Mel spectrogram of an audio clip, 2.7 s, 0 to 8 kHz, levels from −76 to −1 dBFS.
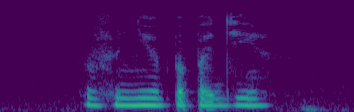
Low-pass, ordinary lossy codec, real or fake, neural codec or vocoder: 7.2 kHz; MP3, 24 kbps; real; none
